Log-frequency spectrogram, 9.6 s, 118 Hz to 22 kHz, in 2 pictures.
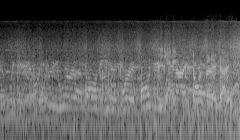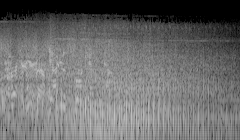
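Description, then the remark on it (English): A police helicopter, joining the high-speed chase of Rodney King on a Los Angeles freeway, has a chopping rotor that grows louder as it passes overhead, peaking near the end before beginning to fade, with voices faintly audible underneath. “When police asked 35 year old Rodney King to pull over with his two friends in the car, he refused, leading to a high speed chase as several police cars and helicopters joined the pursuit.”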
